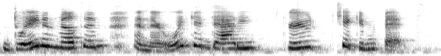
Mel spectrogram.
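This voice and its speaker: A high-voiced woman reads slowly and expressively from a children's book, sprinkling in animated, playful asides for her young listeners. The recording has a dull quality and a faint layer of background noise.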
